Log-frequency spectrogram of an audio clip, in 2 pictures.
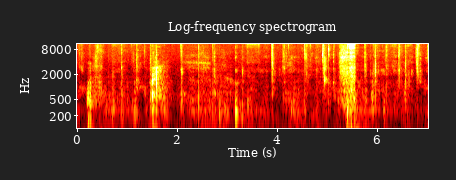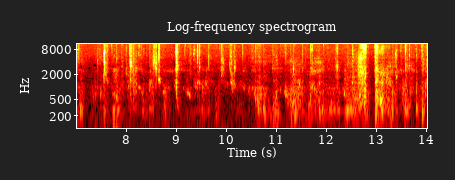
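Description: Close-up mukbang eating sounds: two people chewing mouthfuls of spicy noodles and rice, with many short clicks and scrapes of a fork against a steel plate.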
